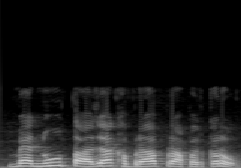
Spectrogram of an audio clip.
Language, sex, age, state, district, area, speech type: Punjabi, female, 18-30, Punjab, Tarn Taran, urban, read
